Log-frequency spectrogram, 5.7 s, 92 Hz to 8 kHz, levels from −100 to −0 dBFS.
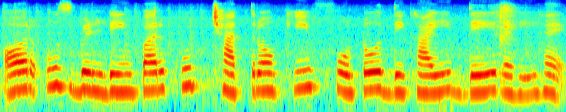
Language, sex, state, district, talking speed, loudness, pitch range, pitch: Hindi, female, Maharashtra, Gondia, 125 wpm, -17 LUFS, 205-230 Hz, 220 Hz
